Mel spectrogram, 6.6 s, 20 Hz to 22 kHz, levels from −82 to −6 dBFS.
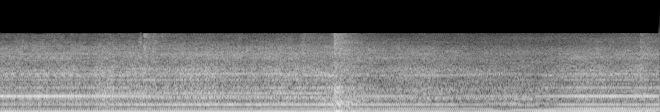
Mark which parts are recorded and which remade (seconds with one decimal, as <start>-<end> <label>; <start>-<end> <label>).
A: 0.0-2.6 recorded; 2.6-6.6 remade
